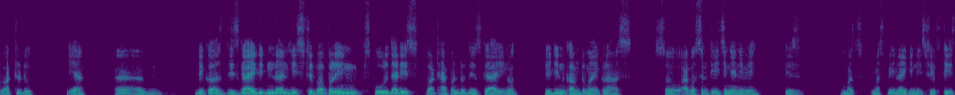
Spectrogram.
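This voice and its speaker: A man with a medium-pitched voice teaches a history seminar over a video call, recorded on a computer mic with no room sound. He repeats key terms and quizzes his students, slipping in chatty asides during the online lesson.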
